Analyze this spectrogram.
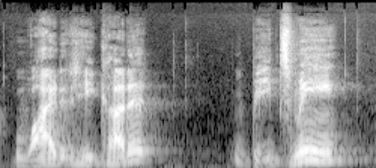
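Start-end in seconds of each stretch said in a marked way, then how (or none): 1.7-2.4 "Beats me" tossed off high and light; casual usage. Shown as a demonstration. Teacher showing how the phrase sounds in use, breezy. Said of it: "this is a good phrase".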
